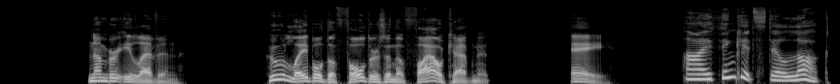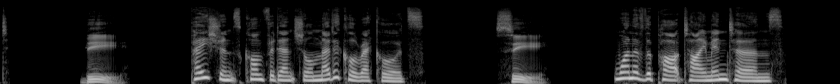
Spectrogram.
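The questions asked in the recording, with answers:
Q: Who labeled the folders in the file cabinet?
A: C: One of the part-time interns.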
